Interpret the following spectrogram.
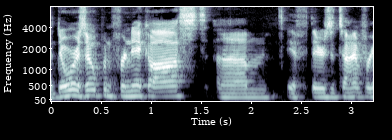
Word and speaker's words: Ast: It's Ost, Nick Ost. Yeah, weird pronunciation. Looks like Ast, just spelled A-S-T.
